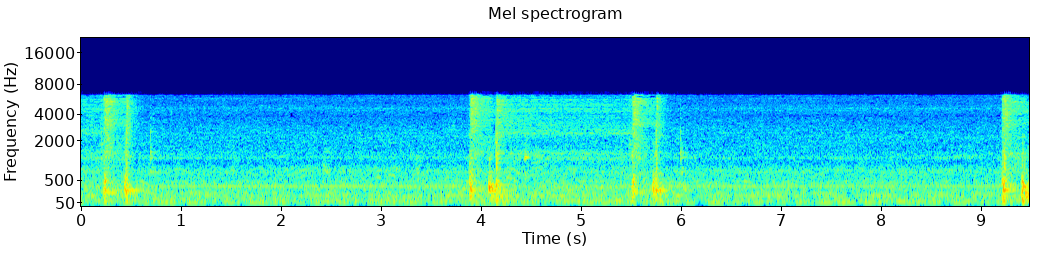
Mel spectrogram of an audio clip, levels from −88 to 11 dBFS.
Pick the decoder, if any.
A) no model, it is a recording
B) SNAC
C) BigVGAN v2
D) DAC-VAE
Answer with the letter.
A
